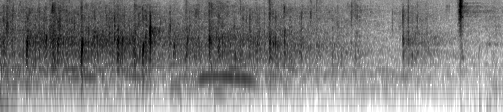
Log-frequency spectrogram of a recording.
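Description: An audience at a live stand-up comedy show bursts into scattered applause and clapping, fairly distant and fading over a couple of seconds.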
